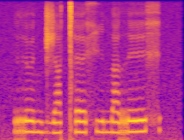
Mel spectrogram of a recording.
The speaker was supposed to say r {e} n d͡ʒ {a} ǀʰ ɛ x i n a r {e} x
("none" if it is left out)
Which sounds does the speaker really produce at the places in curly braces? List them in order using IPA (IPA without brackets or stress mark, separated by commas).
ø, a, e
